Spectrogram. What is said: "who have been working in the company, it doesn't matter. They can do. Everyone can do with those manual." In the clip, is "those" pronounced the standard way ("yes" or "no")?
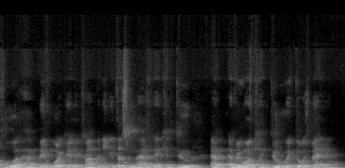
yes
